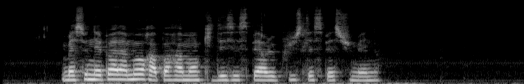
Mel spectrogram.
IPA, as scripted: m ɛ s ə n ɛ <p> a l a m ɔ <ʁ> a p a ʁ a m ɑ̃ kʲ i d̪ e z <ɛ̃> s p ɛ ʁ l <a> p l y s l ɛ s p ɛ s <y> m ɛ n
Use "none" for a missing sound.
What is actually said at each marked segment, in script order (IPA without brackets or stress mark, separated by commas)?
p, ʁ, ɛ, ə, y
